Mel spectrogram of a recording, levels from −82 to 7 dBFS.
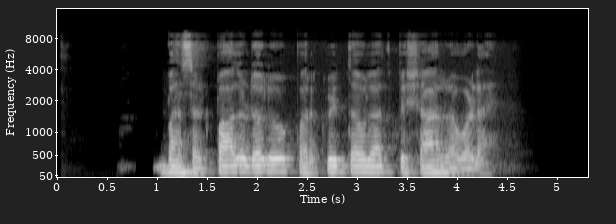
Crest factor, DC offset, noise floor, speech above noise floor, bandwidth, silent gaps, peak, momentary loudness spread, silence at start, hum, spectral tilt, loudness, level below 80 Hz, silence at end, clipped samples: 16 dB; under 0.1%; -71 dBFS; 56 dB; 9.4 kHz; none; 0 dBFS; 8 LU; 0.95 s; none; -6 dB/octave; -15 LUFS; -54 dBFS; 0.95 s; under 0.1%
